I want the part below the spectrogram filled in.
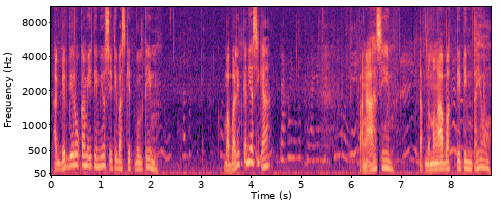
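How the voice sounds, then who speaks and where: A man's voice: fairly high pitch, lively intonation, normal speed, long pauses, lightly acted. A man playing a friendly young student athlete in a radio drama, pleading and coaxing as he talks.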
